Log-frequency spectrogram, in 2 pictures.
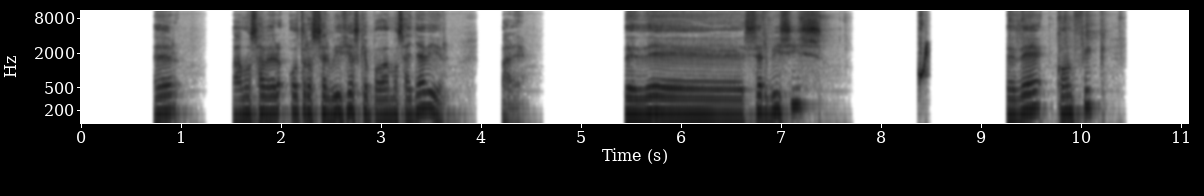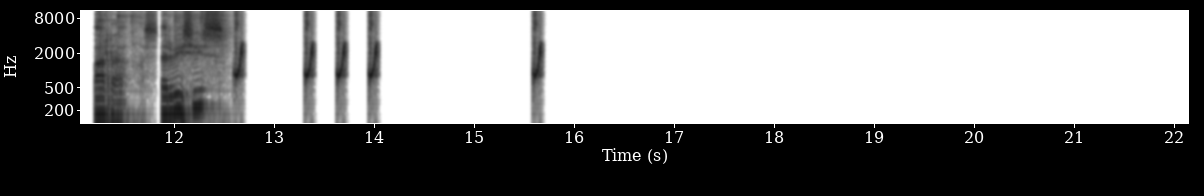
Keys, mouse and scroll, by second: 2.1 click, 6.3-12.7 typing, 13.1 Tab, 13.4 Tab, 13.7 Tab, 14.2-16.3 typing, 18.3-22.1 typing.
